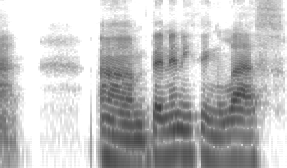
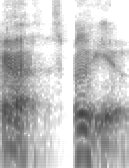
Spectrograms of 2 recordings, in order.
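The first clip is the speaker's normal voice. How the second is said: slow, lightly voiced disgusted grump; a hint of a fed-up comic sneering; slower than usual. Comic opening his set with a slow, fed-up grumble.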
